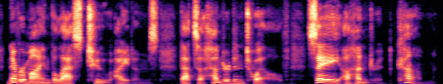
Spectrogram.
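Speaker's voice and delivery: high, wheedling man-of-the-world patter; a hint of a knowing little lawyer; sly attorney, coaxing. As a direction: draw him in like a confidant. The attorney talks in the story.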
